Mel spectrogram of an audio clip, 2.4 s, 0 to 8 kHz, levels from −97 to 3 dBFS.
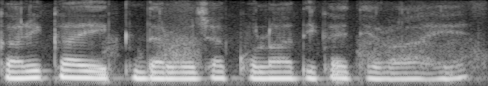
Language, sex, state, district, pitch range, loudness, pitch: Hindi, female, Arunachal Pradesh, Lower Dibang Valley, 180-195 Hz, -15 LUFS, 185 Hz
